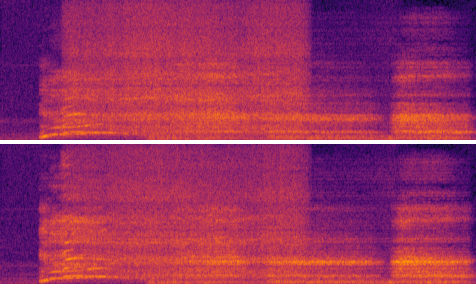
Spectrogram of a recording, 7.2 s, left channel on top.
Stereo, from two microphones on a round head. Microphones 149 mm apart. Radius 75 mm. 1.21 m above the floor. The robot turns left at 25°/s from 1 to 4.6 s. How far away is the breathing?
About 4.5 m.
